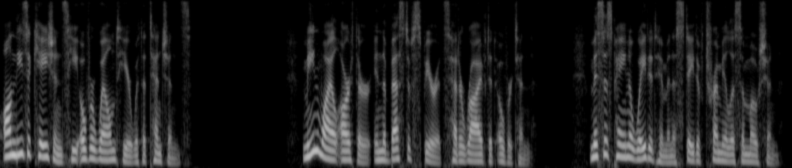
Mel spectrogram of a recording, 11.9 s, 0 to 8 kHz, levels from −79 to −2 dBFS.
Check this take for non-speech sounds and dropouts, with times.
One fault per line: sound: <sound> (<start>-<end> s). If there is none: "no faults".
no faults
